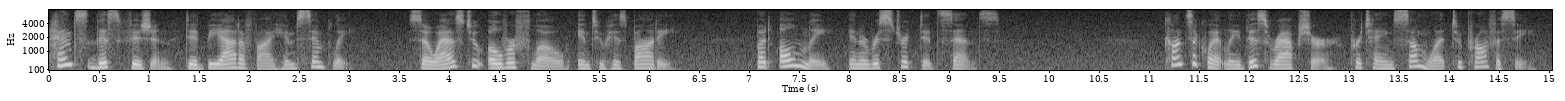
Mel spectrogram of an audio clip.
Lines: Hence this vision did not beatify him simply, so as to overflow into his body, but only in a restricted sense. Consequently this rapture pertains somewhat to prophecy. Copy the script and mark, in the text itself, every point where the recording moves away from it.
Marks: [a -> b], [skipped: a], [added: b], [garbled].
Hence this vision did [skipped: not] beatify him simply, so as to overflow into his body, but only in a restricted sense. Consequently this rapture pertains somewhat to prophecy.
